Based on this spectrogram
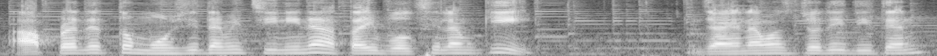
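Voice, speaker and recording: A man playing a calm, devout young husband with a measured, polite manner in an acted audio love story. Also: fairly high pitch, faint music behind, lightly acted. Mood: polite, gentle. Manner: measured, polite, formal address.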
